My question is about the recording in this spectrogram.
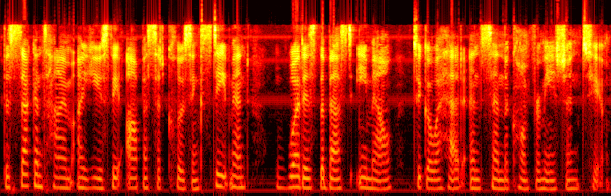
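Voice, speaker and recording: A woman giving a sales training lecture over slides, speaking in a steady, instructive way and acting out sample phone lines. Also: sits low, moderate pace. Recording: dull lo-fi recording.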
